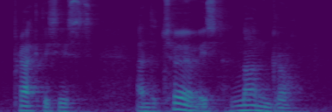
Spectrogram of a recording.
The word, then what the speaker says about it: Ngondro: In Tibetan Buddhism, they have a term for these preliminary exercises, preliminary practices, and the term is Ngondro. It's written N-G-O-N-D-R-O, Ngondro, and it's pronounced Ngondro.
